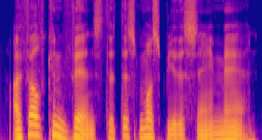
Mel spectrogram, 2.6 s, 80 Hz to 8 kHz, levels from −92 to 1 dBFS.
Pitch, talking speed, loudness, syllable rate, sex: 105 Hz, 230 wpm, -20 LUFS, 5.0 syllables/s, male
